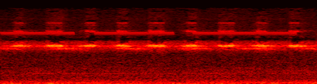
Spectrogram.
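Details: High, bright cricket chirps in a quick regular rhythm, roughly two or three per second, with an intermittent thinner higher trill running alongside over a soft low rumble.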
